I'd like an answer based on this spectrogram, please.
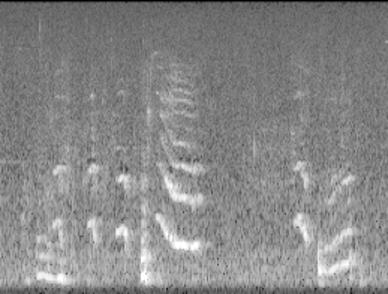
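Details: Five-week-old Old English Sheepdog puppies from an A-litter give a string of thin, falling whimpers and squeals, several slurring downward in quick succession, separated by short pauses with quiet room noise between.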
